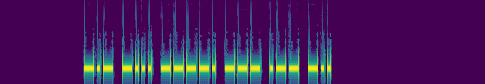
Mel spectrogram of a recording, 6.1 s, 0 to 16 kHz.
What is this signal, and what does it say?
Morse code, heard as a keyed tone, about 30 wpm, 700 Hz. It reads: KB9OWD
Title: Call Signs - 30wpm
